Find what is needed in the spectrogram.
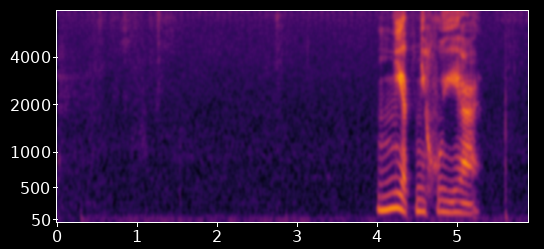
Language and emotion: Russian, angry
